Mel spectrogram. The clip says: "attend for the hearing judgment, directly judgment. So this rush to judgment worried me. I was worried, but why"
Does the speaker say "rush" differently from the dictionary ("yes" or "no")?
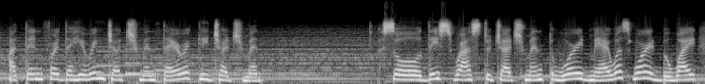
yes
